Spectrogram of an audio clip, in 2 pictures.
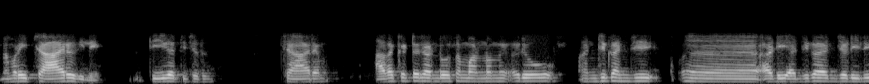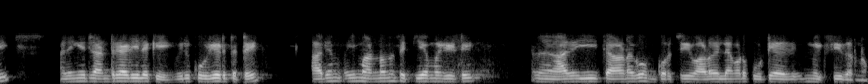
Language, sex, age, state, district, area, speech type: Malayalam, male, 60+, Kerala, Palakkad, rural, conversation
